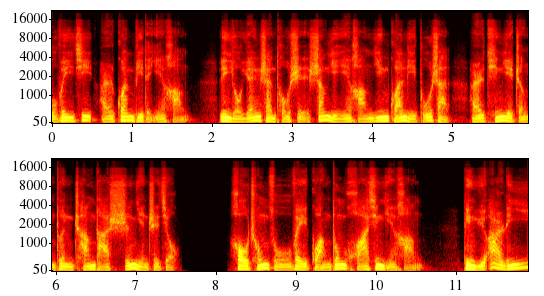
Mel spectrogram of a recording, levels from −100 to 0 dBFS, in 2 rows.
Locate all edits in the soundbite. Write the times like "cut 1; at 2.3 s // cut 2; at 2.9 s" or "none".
none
